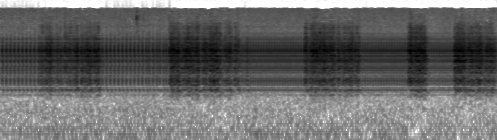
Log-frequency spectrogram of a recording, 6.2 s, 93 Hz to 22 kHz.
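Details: Canadian Westinghouse Model 577 radio after the low B+ fix: harsh crackle in irregular bursts while tuning; it vanishes when the tuning capacitor is fully open, so a scraping plate is suspected, with DC on the plates possibly worsening the static.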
